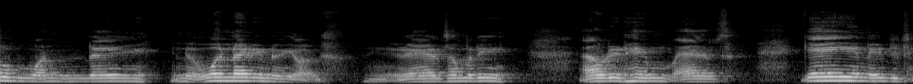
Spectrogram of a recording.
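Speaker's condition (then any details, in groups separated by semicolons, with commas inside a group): Cerebral palsy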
